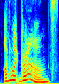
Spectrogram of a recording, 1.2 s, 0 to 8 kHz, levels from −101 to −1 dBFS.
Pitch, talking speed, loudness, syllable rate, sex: 325 Hz, 150 wpm, -15 LUFS, 3.1 syllables/s, female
